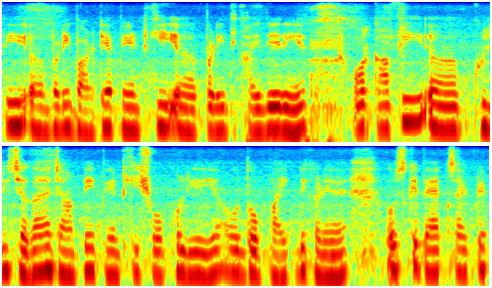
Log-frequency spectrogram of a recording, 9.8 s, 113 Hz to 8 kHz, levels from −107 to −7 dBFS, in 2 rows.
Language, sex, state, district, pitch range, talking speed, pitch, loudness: Hindi, male, Punjab, Fazilka, 160-180 Hz, 210 wpm, 170 Hz, -17 LUFS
